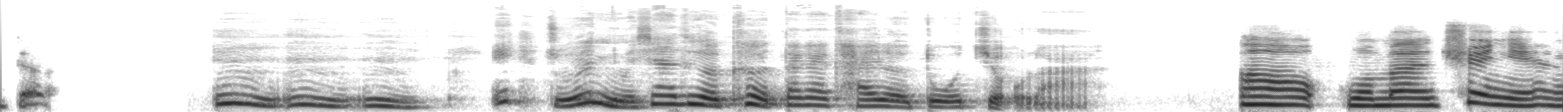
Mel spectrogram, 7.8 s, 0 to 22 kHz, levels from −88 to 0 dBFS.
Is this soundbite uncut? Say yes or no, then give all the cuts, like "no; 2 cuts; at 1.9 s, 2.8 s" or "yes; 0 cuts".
yes; 0 cuts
